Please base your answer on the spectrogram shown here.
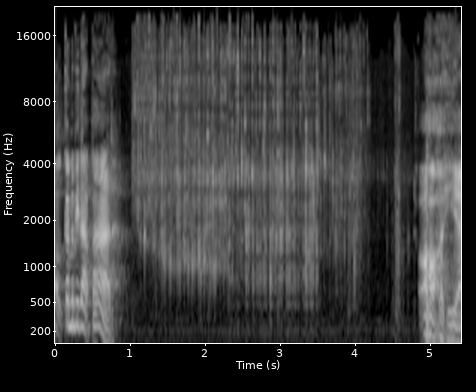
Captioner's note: liquid trickling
